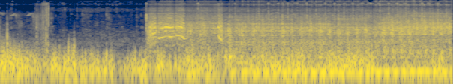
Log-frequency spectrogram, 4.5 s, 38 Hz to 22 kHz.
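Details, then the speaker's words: 2000 Kawasaki Ninja 250 twin with replacement engine, fixed after sitting 14 years, warmed up: a few clicks, then catches and settles into a steady, even idle, no misses or knocks, no carb adjustment needed. "it runs good didn't have to do any adjusting to the carbs or anything"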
